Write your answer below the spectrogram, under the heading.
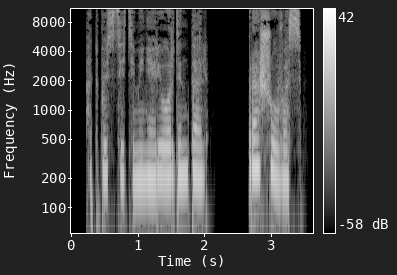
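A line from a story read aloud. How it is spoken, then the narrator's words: Whisper. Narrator (Russian): наконец прошептала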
